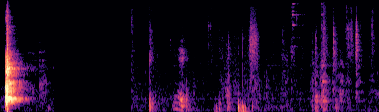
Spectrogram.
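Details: Female German Shepherd dog at home, protective of house and garden: a single sharp, loud bark opens, followed by several seconds of near silence with faint scattered indoor noises.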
